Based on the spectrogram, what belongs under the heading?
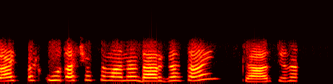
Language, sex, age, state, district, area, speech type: Kashmiri, female, 45-60, Jammu and Kashmir, Srinagar, urban, conversation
